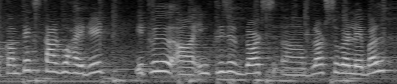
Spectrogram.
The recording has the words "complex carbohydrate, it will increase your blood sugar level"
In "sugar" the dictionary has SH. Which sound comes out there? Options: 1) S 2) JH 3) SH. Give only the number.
1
